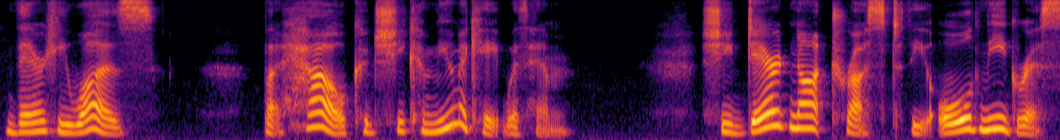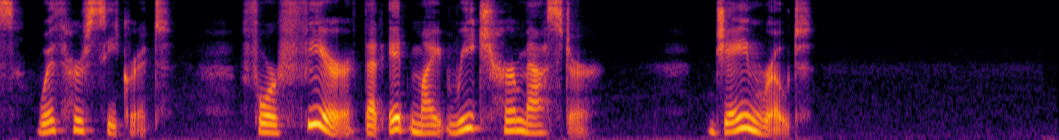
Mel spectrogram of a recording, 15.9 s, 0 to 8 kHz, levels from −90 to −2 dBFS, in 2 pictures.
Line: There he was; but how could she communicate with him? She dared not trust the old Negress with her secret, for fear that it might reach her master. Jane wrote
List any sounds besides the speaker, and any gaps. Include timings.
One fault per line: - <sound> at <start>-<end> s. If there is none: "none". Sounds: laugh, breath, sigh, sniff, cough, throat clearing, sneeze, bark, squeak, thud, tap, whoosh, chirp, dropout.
none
